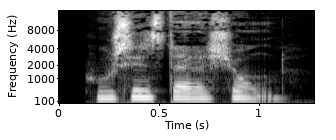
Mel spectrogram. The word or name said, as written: husinstallation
